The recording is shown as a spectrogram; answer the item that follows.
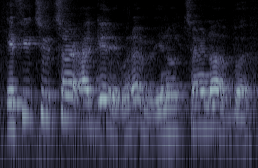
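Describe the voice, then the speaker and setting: A man's voice: fairly high pitch, animated, quick pace, a loud crowd. A young man, a guest music artist, chatting casually in an interview with loose slangy talk and a lot of "you know what I'm saying".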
